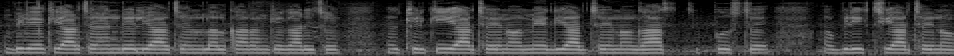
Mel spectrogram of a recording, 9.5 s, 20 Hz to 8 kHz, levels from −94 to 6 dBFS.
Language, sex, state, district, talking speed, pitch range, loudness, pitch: Maithili, female, Bihar, Saharsa, 170 wpm, 190-200 Hz, -35 LUFS, 195 Hz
